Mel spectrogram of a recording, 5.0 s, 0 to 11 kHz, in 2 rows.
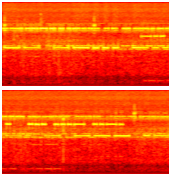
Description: Morse code, heard as a keyed tone, about 25 wpm, 2700 Hz, with noise. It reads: DE SVF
